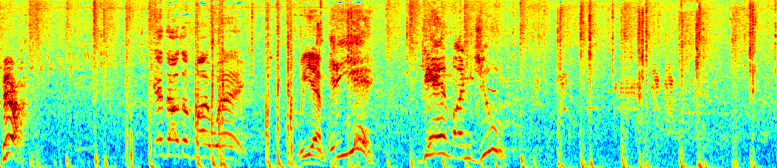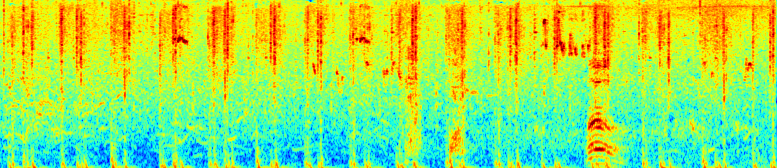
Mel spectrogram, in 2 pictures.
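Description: A horse gallops with quick, heavy hoofbeats on a dirt road.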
